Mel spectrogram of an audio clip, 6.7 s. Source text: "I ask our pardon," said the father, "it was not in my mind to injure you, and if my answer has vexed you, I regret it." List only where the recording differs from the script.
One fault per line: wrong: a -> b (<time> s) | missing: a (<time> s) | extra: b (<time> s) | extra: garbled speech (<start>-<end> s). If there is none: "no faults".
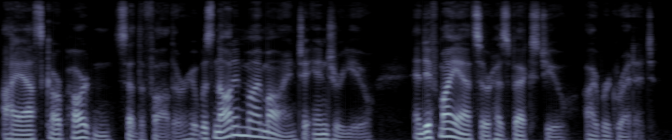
no faults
